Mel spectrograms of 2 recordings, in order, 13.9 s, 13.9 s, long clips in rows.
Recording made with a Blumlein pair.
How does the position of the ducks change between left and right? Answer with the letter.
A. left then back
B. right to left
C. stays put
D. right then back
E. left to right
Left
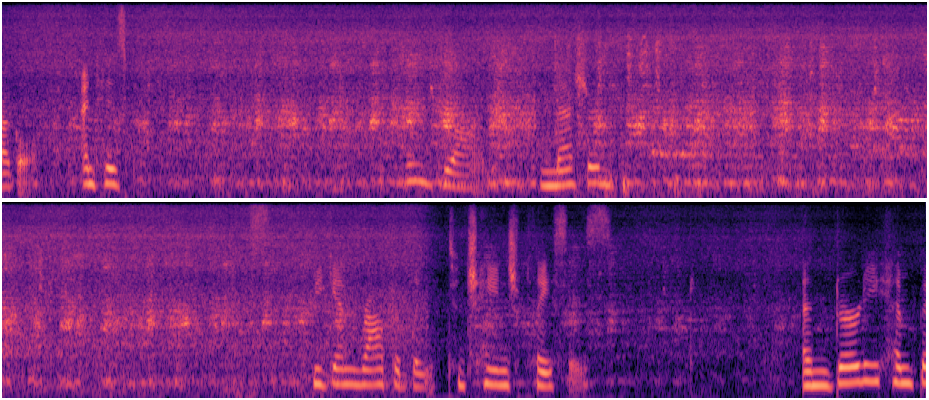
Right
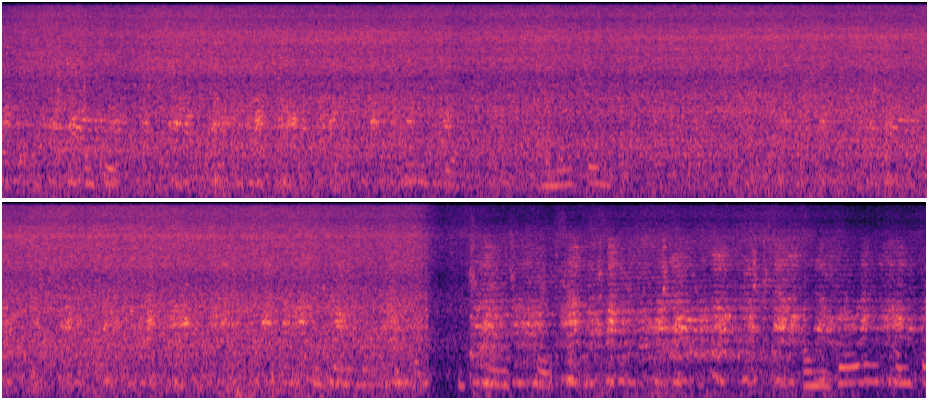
A.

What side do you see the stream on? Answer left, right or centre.
right.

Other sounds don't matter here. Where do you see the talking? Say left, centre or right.
left.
